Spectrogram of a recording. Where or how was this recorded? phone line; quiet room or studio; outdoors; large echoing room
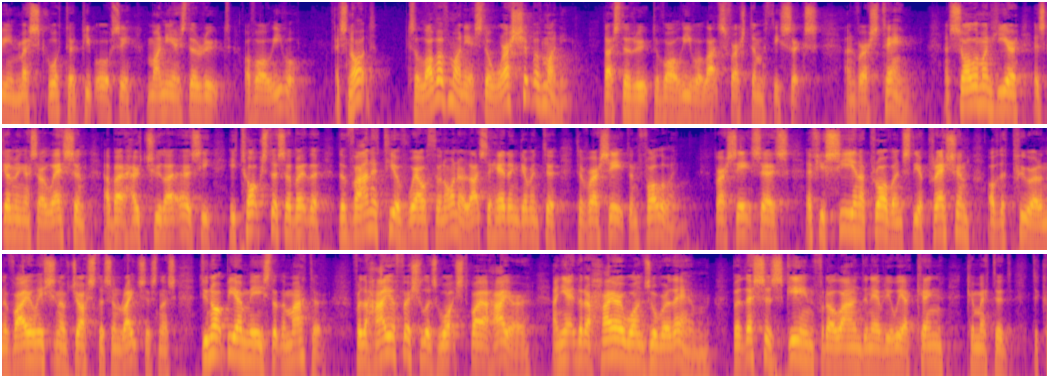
large echoing room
